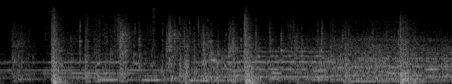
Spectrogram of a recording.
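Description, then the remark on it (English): A man smashes a hole through a bedroom wall into the bedsit next door with a sledgehammer, heard from the street: a handful of sharp, irregular blows spaced a second or more apart, set against a steady background wash with faint sustained tones; no one speaks. “The sound of hammering is heard from the street.”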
